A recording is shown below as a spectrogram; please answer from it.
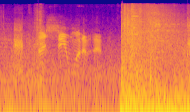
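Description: Heavy tank destroyer cannon firing a single armor-piercing shot in World of Tanks, the Ferdinand (Elephant) Tier VIII: one sudden loud boom that cuts in after a stretch of quieter speech and game sounds, then a sustained roaring blast.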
